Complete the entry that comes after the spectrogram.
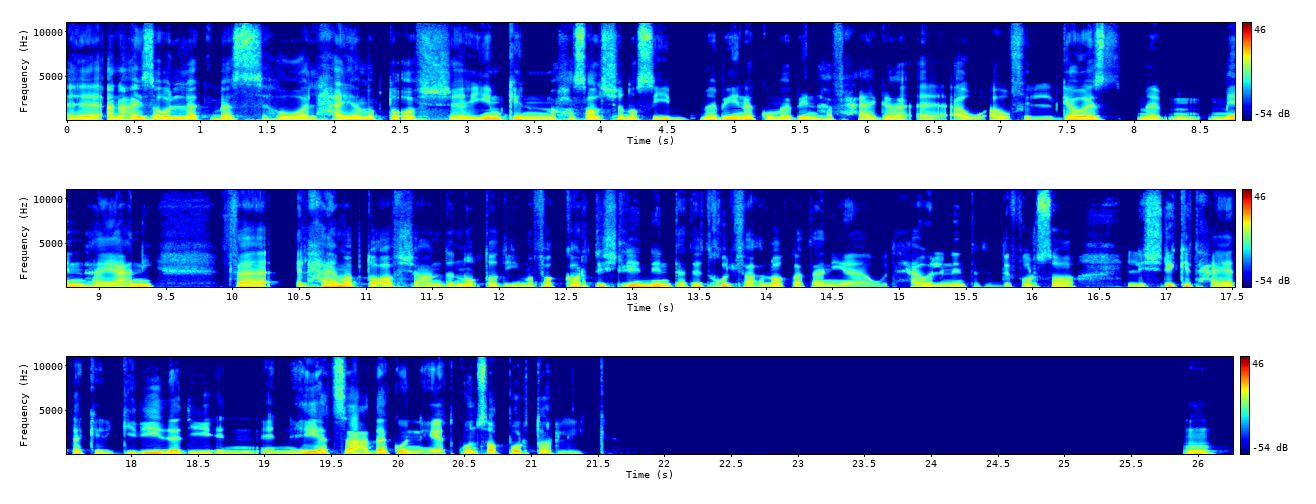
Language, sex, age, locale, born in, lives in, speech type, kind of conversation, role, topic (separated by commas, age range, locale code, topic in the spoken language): Arabic, male, 20-24, ar-EG, Egypt, Egypt, conversation, advice, advisor, إزاي أبدأ أستعيد إحساسي بنفسي وباتجاهي في حياتي بعد الانفصال؟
